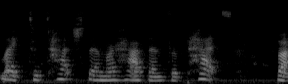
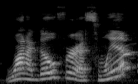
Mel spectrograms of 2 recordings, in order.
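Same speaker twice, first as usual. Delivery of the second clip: loud, higher question, rising at the end; duck character; 3 semitones higher, 10 dB louder than usual. A narrator's reading. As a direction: call out the duck's invitation. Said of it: "called the duck".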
